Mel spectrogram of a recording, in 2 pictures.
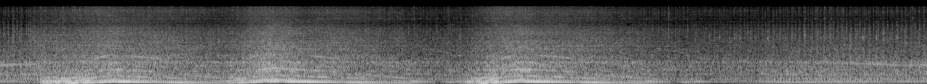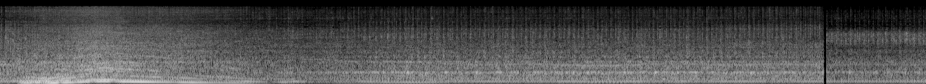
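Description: Fiat Cinquecento engine revved by hand at the throttle four times. Each rev rises in pitch and falls back to idle. The last one comes about ten seconds in, and the engine then idles steadily.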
